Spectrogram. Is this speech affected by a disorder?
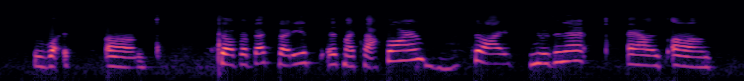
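Yes: Down syndrome.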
